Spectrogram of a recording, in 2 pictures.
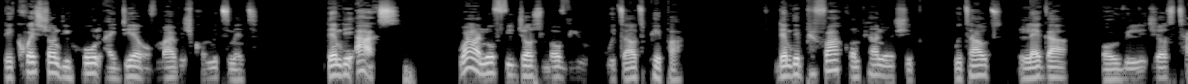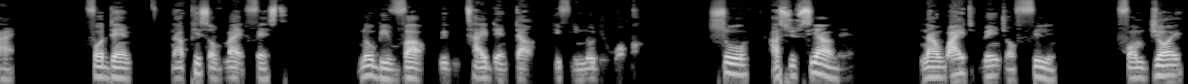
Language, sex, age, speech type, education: Nigerian Pidgin, male, 15-29, spontaneous, tertiary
